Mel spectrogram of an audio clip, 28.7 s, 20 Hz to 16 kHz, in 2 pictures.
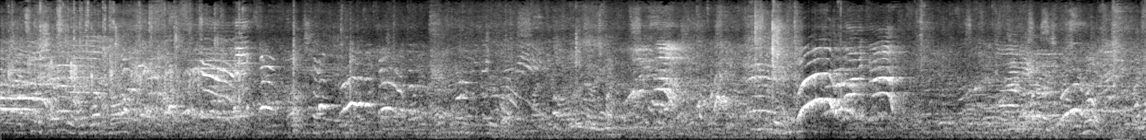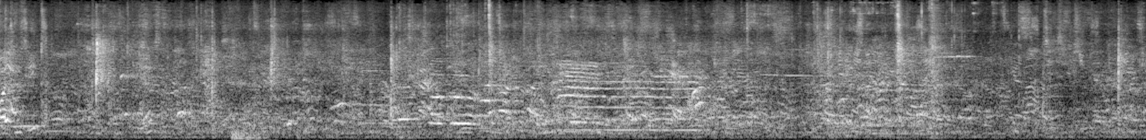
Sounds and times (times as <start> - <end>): Speech: 0.0 - 28.6.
